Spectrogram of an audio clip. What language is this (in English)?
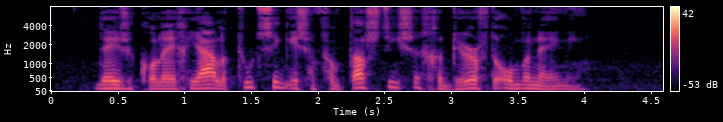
Dutch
